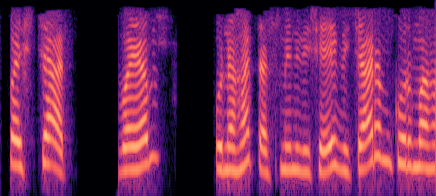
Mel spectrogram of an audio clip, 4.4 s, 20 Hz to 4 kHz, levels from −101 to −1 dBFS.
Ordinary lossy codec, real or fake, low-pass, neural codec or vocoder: MP3, 32 kbps; real; 3.6 kHz; none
